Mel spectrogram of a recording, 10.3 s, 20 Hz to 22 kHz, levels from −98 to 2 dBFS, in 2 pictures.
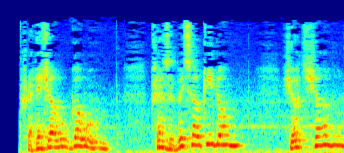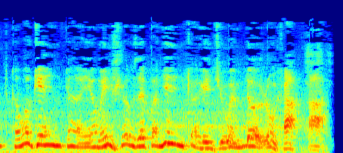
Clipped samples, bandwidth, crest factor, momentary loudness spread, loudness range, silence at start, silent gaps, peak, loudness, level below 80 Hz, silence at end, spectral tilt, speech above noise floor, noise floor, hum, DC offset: under 0.1%; 12.5 kHz; 14 dB; 7 LU; 1 LU; 0.3 s; none; 0 dBFS; -15 LUFS; -38 dBFS; 0.2 s; -7 dB/octave; 22 dB; -37 dBFS; none; under 0.1%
